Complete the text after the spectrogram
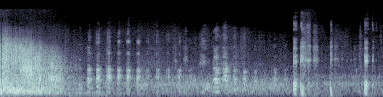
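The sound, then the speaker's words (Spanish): Gunfire volley aimed at a hut: a loud opening blast fades, then voices and rhythmic pulses, and a few sharp separate shots crack near the end. “Vamos a disparar nuevamente contra la barraca.”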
